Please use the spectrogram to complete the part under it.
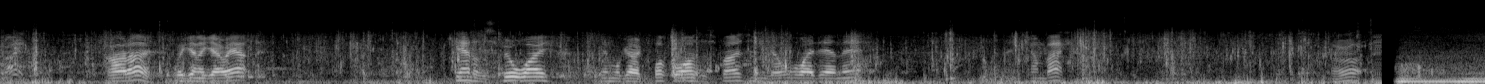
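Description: Water laps gently against boards.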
